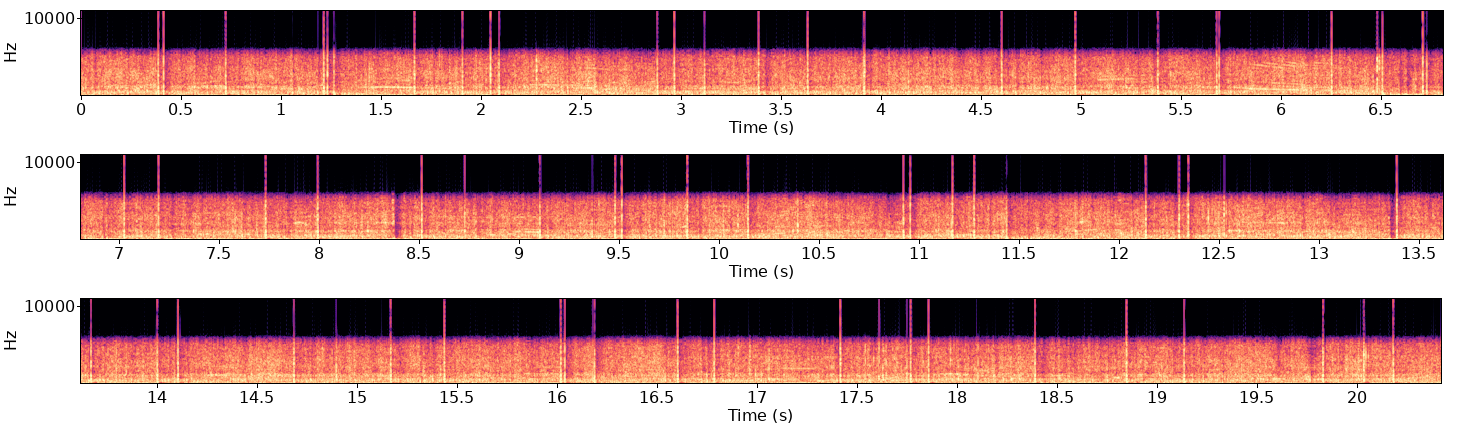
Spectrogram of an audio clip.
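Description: Fireworks going off: a dense, unbroken run of pops and bangs in quick succession.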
